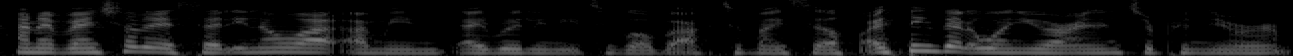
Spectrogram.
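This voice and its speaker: Gravelly-voiced woman from Colombia. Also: medium pitch, fairly even intonation, very fast. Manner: rambling with many restarts and fillers. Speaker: entrepreneur interview guest. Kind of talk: conversational interview answers.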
